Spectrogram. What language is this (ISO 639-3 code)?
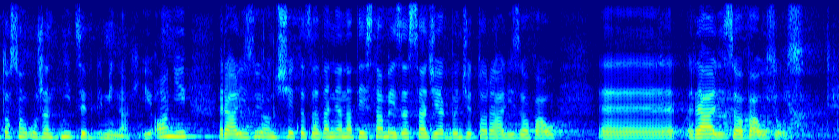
pol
